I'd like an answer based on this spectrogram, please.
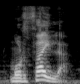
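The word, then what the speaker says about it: Morthylla: y un relato que lo voy a intentar pronunciar en inglés, Morzaila, porque en español suena un poco peculiar.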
